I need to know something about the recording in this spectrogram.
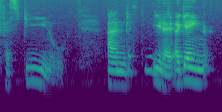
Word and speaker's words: festino: is when you learn it, to learn its festino. And, festino. You know, again, correct Latin pronunciation, mine is not brilliant, as I'm sure you all now know, but...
